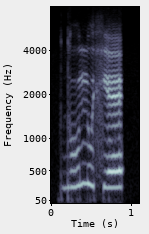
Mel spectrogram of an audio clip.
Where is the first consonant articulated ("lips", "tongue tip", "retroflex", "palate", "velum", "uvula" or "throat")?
tongue tip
